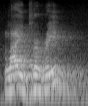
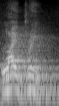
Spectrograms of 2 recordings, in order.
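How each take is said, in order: First: All three syllables are said in full. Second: It is said quickly with a syllable dropped.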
